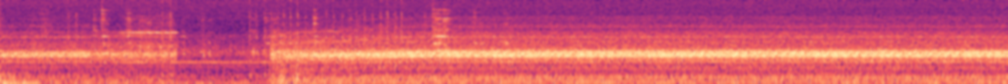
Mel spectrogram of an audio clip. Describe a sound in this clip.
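A diesel train engine hums steadily.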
